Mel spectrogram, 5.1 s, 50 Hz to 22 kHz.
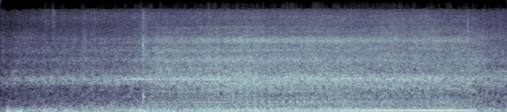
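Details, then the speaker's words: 7.3 turbo diesel van on its first drive after new alternator and brake lines: steady low diesel rumble under road noise, no knocks or odd rattles; normal running. "Does it sound like a normal diesel Yeah. at the moment? Sounds good."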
